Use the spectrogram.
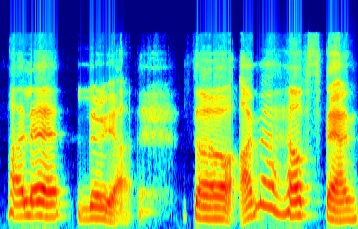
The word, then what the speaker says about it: Haleh: said my name perfectly Hal I usually say it's pronounced like halah so I'm a health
